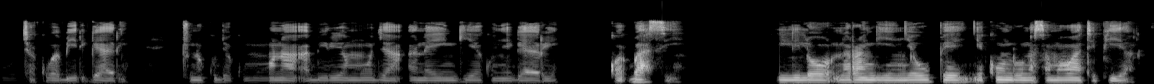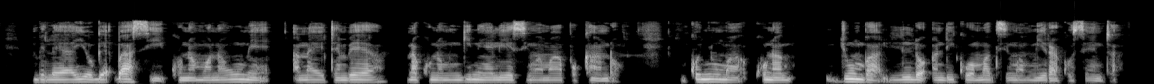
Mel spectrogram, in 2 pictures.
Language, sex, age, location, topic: Swahili, male, 18-24, Nairobi, government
